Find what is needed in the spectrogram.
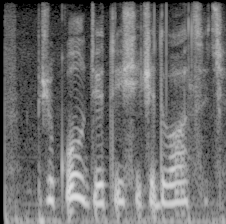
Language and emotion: Russian, sad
